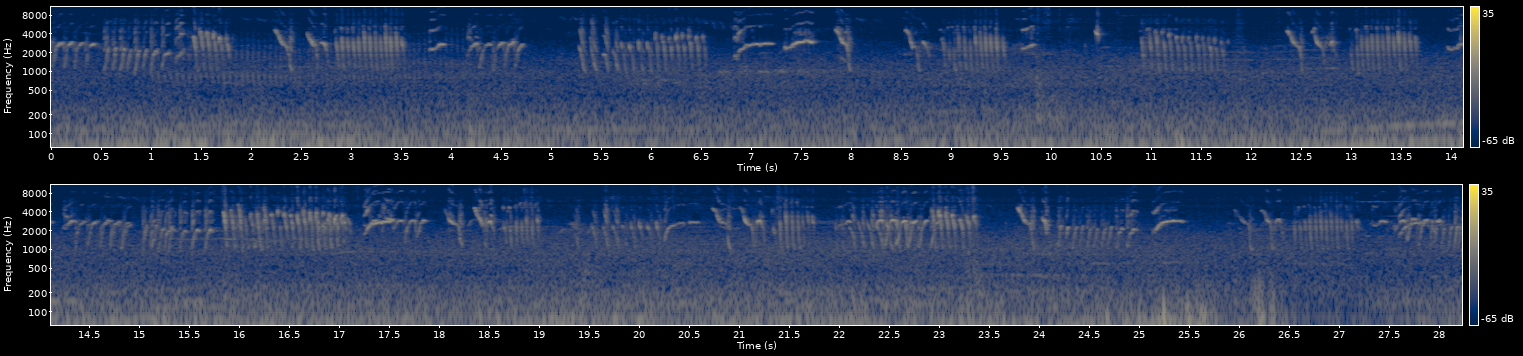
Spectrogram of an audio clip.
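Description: Domestic canaries singing a long, continuous song of rapid trills and rolling runs broken by short whistled glides, over a low steady rumble.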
